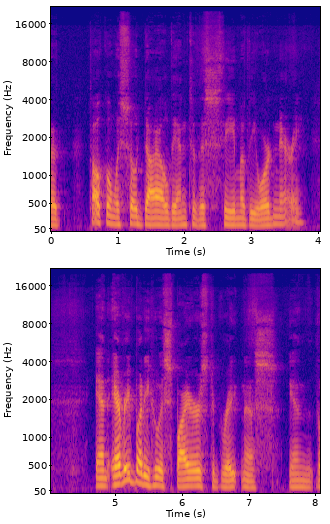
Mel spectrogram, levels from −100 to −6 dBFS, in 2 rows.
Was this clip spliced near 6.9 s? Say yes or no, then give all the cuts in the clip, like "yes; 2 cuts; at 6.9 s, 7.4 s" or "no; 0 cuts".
no; 0 cuts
